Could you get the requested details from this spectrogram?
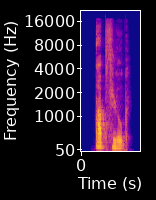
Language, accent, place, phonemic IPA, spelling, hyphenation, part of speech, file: German, Germany, Berlin, /ˈʔapfluːk/, Abflug, Ab‧flug, noun / interjection, De-Abflug.ogg
- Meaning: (noun) 1. take-off 2. departure; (interjection) take off!, beat it!, go away!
